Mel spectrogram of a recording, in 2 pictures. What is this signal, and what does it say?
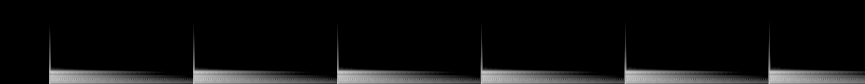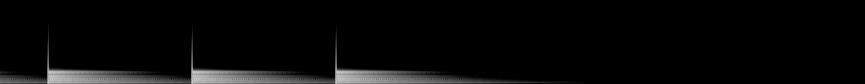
Clock strike, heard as a bell. 9. Nine o'clock.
